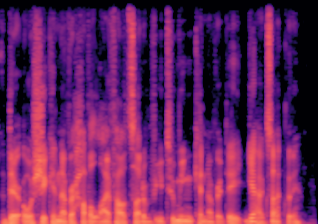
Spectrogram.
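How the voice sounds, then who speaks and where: A young man with a deep, low voice rants candidly to his viewers. He is blunt and heated and swears freely, with faint music playing behind him. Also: rapid-fire, dry recording. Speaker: VTuber streamer. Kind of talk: candid ranting monologue.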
